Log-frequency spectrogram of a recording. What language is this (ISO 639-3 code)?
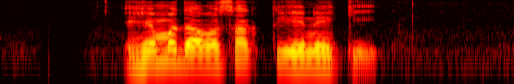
sin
